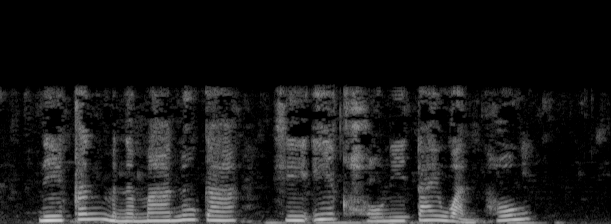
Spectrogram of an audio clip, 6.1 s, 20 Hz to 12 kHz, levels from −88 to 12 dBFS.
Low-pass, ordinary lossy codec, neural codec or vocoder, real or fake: 7.2 kHz; AAC, 64 kbps; none; real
